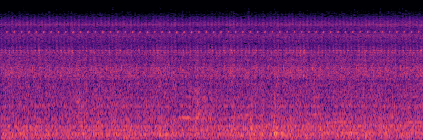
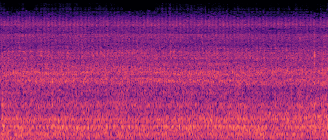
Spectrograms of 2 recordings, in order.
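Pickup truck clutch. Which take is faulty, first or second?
first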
